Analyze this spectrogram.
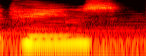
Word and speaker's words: Thames: Don't they not pronounce the th in the Thames? Isn't it the like hard a, like what you would do to like an animal? The Thames.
